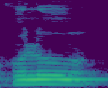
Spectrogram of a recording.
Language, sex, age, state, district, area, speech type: Assamese, male, 30-45, Assam, Lakhimpur, rural, spontaneous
